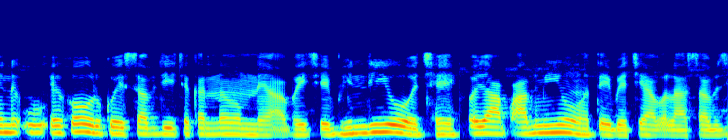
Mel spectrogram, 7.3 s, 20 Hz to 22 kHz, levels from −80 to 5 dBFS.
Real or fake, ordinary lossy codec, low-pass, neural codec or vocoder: real; none; 5.4 kHz; none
